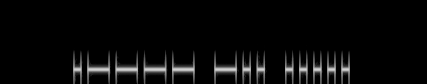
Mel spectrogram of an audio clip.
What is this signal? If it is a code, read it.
Morse code, heard as a keyed tone, about 17 wpm, 700 Hz. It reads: 1D5
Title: Three Challenging Letter-Number Combinations 17wpm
